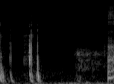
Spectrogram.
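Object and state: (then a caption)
Plastic action figure tapped on a microphone. A Padme Amidala action figure is tapped against a microphone, producing a quick series of short, hollow clicks and knocks with a faint rustle in between. The last tap is the loudest.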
